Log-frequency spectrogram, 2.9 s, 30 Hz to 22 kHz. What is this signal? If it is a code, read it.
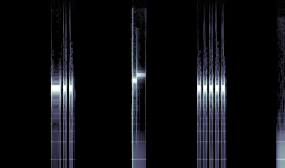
Morse code, heard as a keyed tone, about 40 wpm, 700 Hz. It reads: D 5
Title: Single Letter-Number - Rapid-Fire 40wpm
